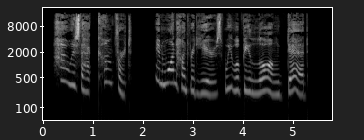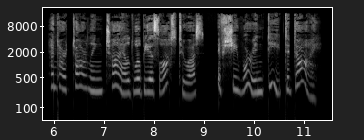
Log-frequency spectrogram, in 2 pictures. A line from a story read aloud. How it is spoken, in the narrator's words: cried the queen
